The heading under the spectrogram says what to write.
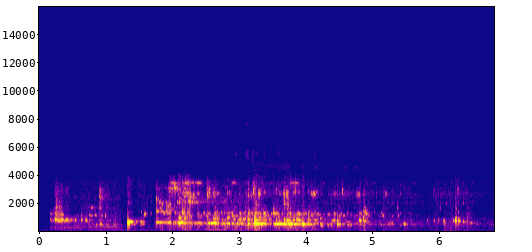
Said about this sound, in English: Okay, so you've got your neti pot. Mm-hmm. Wonderful. If you could just fill that neti pot up with some warmish water. You don't want it to be too hot, okay?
